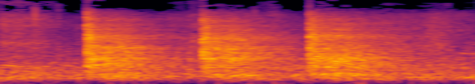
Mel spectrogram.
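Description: Three sharp metallic knocks from a procession float's knocker, the call to the bearers to carry the paso de palio with the Virgen de la Estrella out to the street. The knocks are evenly spaced about half a second apart, each loud and ringing briefly over a steady crowd murmur.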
